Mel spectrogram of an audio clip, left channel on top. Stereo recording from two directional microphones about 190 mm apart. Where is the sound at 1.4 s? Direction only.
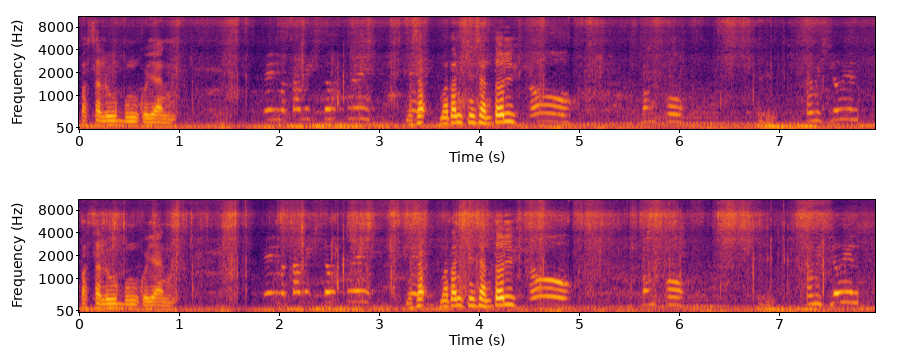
65° right (ahead or behind).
